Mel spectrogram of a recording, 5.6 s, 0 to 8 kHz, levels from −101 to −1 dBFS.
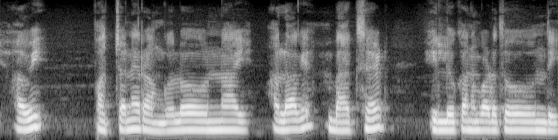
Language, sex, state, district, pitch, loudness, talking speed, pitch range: Telugu, male, Telangana, Hyderabad, 145 Hz, -14 LUFS, 105 wpm, 140-155 Hz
